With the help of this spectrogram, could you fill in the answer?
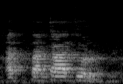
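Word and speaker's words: التكاثر: Ta langsung kita baca ta, la-nya tidak dibaca. Langsung masukkan ke ta.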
